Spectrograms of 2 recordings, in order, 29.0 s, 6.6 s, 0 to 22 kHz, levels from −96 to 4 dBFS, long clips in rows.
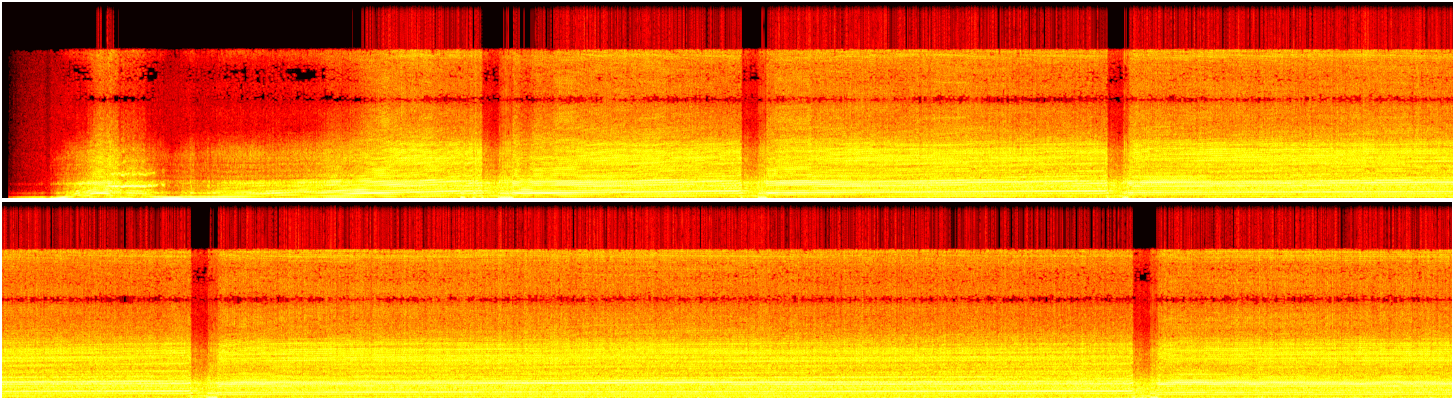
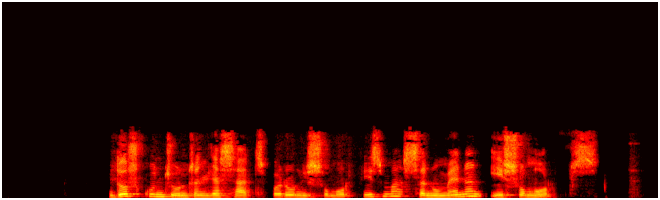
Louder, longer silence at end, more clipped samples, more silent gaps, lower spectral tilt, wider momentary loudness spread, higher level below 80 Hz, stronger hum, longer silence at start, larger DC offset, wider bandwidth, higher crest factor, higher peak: first, -3 LUFS vs -31 LUFS; second, 0 s vs 0.6 s; first, 1% vs under 0.1%; neither; about the same, -2 dB/octave vs -3 dB/octave; second, 3 LU vs 8 LU; first, -26 dBFS vs -78 dBFS; neither; second, 0.2 s vs 1.05 s; neither; first, over 20 kHz vs 8.2 kHz; second, 4 dB vs 20 dB; first, 0 dBFS vs -12 dBFS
